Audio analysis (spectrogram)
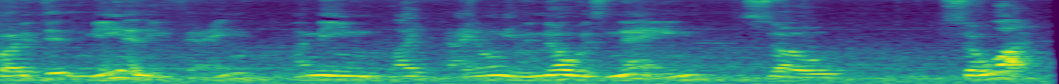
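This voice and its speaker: A cheeky, sulky young guy acted by a man, slangy and blunt, with a slightly high voice. He is part of a dramatised story reading, heard from a distance in a roomy space. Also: normal speed, close to an everyday voice. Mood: sulky, defensive. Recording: roomy, distant, noisy amateur recording.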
